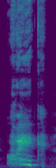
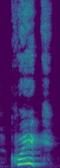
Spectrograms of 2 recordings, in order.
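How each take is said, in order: First: High, urgent moan; anxious moan. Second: High and loud, near panic; Hermione's fear peaking as they reach the trees; louder frantic moan. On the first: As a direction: plead for speed, scared. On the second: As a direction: push it into a frantic cry. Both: A narrator's reading. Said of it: "Hermione moaned".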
